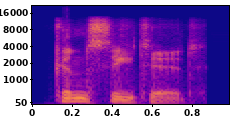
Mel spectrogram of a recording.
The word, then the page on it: conceited: British English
